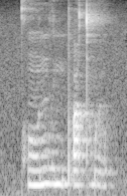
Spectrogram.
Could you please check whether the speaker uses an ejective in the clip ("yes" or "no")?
yes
